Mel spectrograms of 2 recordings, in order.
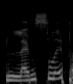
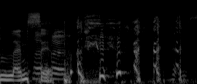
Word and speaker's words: Lemsip: I've been saying lemslip all my life, and it's lemsip.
